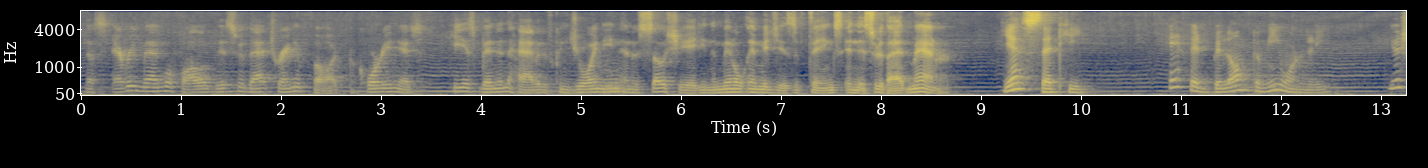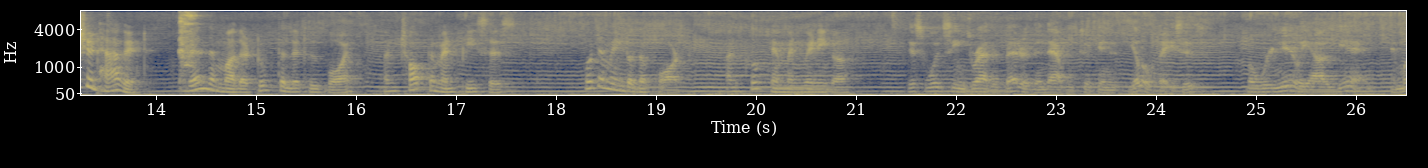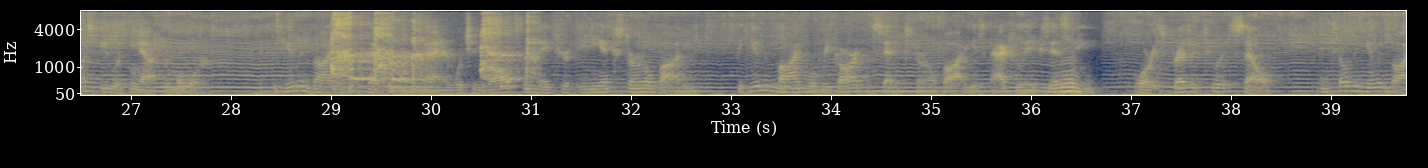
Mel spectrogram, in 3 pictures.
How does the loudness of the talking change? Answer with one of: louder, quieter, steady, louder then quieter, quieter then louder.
quieter.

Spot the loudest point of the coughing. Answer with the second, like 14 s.
29 s.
